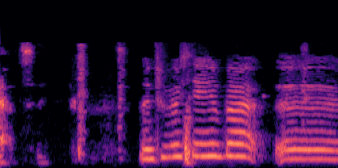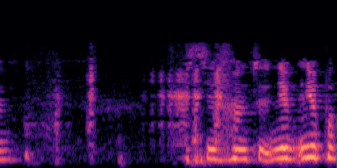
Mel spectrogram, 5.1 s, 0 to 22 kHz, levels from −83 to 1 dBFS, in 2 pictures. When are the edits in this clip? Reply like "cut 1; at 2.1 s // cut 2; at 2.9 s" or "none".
cut 1; at 1.0 s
